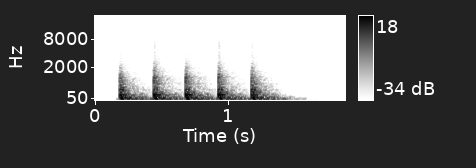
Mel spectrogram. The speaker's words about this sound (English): can you please just knock?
